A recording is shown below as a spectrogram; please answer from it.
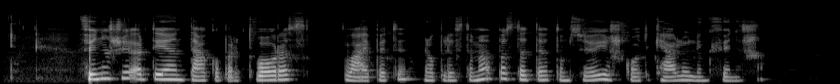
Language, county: Lithuanian, Kaunas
